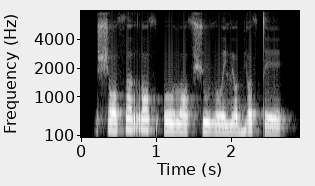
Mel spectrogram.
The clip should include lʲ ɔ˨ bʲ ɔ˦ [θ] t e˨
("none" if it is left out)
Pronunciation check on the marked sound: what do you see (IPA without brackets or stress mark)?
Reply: θ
